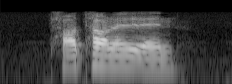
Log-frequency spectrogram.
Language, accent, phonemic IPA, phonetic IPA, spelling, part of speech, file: Armenian, Eastern Armenian, /tʰɑtʰɑɾeˈɾen/, [tʰɑtʰɑɾeɾén], թաթարերեն, noun / adverb / adjective, Hy-թաթարերեն.ogg
- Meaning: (noun) Tatar (language); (adverb) in Tatar; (adjective) Tatar (of or pertaining to the language)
